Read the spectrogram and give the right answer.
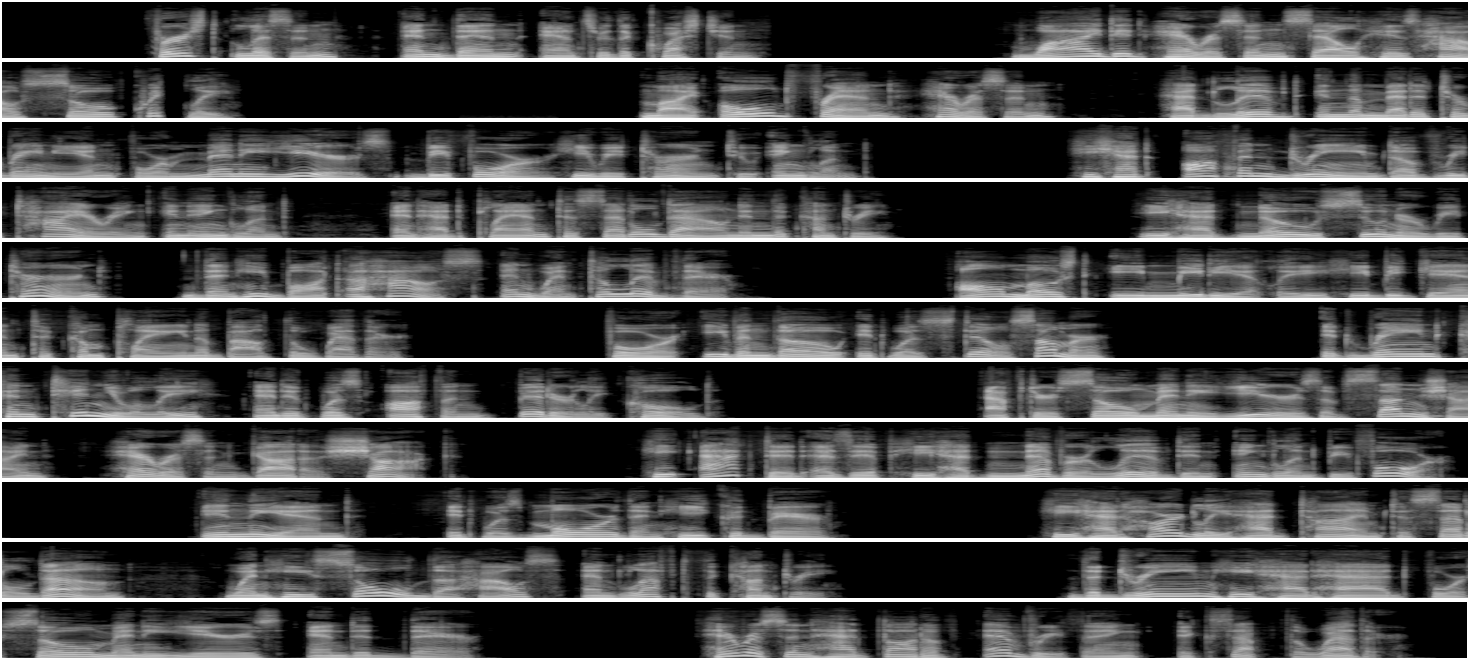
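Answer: Because he couldn't bear the English weather: it rained continually and was often bitterly cold.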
